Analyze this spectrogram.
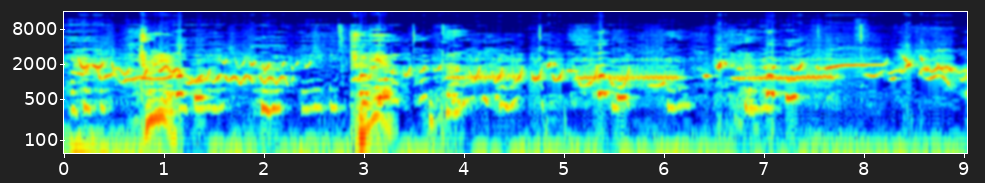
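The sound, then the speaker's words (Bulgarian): Someone whistles a warbling imitation of birdsong, fairly loud, with quick sliding trills and chirps that run almost continuously for several seconds. “защото може да ти изглеждам старомоден, но песента на птиците, рючиите и пчеличките е много по-хубава от вашите тенекиени пластмасови танкови ракети с разните им так-так-так и бум-бум-бум.”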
